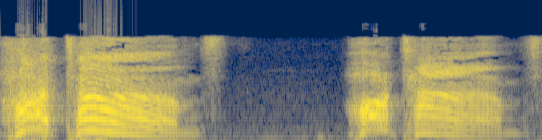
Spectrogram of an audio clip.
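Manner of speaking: very loud, very slow, high, stretched-out words. Answering a request for everyone's Dusty Rhodes impression, doing a Dusty Rhodes impression. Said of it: "I want to hear everybody's Dusty Rhodes impression".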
